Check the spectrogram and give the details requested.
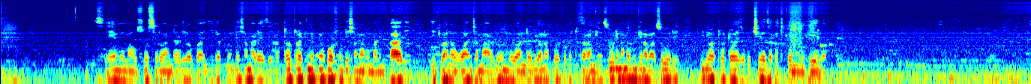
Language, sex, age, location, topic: Swahili, male, 18-24, Dar es Salaam, education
